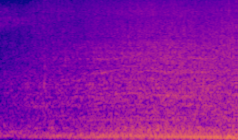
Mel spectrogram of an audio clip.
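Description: A car driving off: a broad rushing engine and road noise that swells steadily in loudness, with no voices.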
